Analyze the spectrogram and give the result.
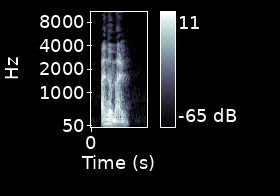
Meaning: anomalous
- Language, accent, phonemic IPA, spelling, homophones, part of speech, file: French, France, /a.nɔ.mal/, anomal, anomale / anomales, adjective, LL-Q150 (fra)-anomal.wav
